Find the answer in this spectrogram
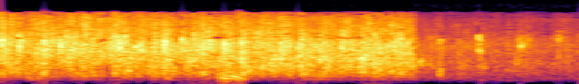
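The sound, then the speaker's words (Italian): An audience claps steadily to welcome a guest, a dense, sustained burst of applause that fades abruptly near the end, leaving a few scattered claps trailing off. “In mezzo a noi c'è Max Damioli. Un applauso.”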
